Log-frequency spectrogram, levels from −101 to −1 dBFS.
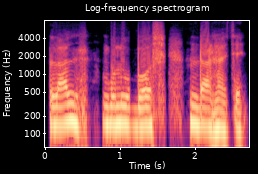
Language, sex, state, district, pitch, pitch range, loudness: Bengali, male, West Bengal, Malda, 140 Hz, 130-145 Hz, -12 LUFS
